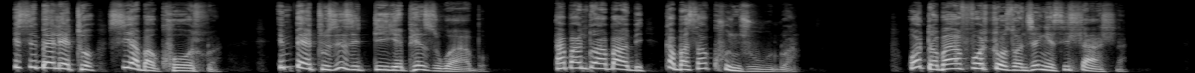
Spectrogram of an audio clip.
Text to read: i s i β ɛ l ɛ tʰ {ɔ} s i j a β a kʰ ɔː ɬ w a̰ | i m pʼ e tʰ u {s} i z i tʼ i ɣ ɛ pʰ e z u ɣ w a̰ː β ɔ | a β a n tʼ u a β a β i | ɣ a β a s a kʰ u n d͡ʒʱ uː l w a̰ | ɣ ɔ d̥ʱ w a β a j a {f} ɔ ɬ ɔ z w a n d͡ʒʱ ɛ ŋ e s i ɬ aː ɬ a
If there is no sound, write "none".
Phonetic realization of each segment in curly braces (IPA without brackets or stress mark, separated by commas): ɔ, z, f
